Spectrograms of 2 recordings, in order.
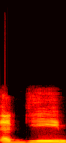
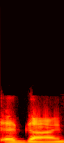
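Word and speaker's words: Ed Gein: is Ed G's car which I know it's probably pronounced Ed G but we all said Ed gy so that's how I'm saying it yeah so Ed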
